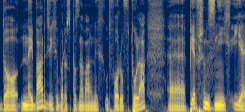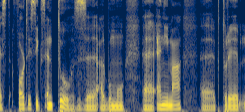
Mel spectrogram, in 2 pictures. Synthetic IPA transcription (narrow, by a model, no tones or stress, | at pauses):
d̪ɔnajbaɾd͡ʑejxɘbaɾɔspɔznavalnɘxut̪fɔɾuft̪ula | pʲjɛɾfʂɘmzɲixjɛst̪fɔɾt̪ʲisʲiksɛnt̪t̪ːuza̰lbumuʔɛɲima | kt̪uɾɘ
